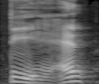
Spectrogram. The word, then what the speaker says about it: 点: hello i'm sunny the word of today is dn in this video i will teach you how to pronounce it how to write it and how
